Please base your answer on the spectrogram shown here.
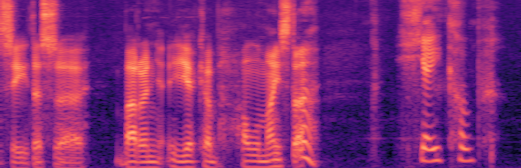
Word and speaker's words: Jakob: Jacob. Just spelled like Jacob.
